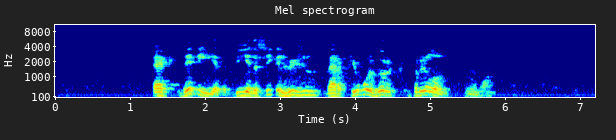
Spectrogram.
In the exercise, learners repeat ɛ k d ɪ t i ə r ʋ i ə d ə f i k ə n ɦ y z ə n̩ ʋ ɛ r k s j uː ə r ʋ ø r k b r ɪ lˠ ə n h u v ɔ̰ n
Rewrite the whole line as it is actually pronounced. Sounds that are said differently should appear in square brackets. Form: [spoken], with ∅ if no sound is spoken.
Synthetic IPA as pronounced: ɛ k d ɪ t i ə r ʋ i ə d ə [s] i k ə n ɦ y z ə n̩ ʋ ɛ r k [f] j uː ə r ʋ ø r k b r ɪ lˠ ə n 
